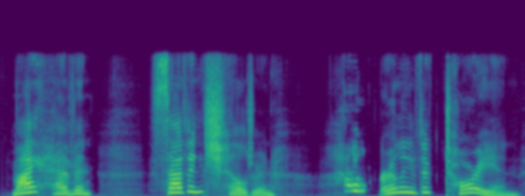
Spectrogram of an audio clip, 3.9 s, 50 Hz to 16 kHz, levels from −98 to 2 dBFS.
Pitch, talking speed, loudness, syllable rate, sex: 300 Hz, 90 wpm, -20 LUFS, 5.0 syllables/s, female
